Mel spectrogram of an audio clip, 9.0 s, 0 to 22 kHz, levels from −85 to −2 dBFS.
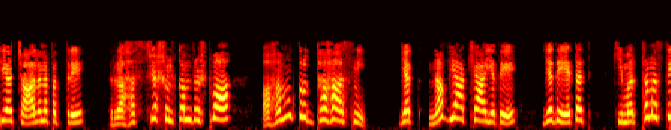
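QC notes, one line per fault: Throughout, MP3 compression: plainly audible watery, swirling sound with nothing above 5.8 kHz, likely from an MP3 encoder short of bits, fitting roughly 24 kbps, dropping weak lines frame to frame. A spectrogram shows a flat ceiling at 5.8 kHz and patchy, flickering energy below.
2.36 s, pre-echo: a short hiss runs about 10 ms ahead of a sharp attack, which sounds softened, because the codec spread that block's quantisation noise across the quiet moment before it. A waveform shows low-level noise just before the transient; a spectrogram shows a short smear preceding it.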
